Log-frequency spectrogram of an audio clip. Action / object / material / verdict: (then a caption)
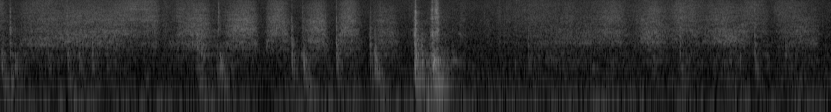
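scrape / plastic coffee maker / plastic / none. A paper towel wipes the top and lid area of a white plastic single-serve coffee maker with a hollow body while the other hand steadies the drip tray, and the lid may be handled at the end. Soft, papery rubbing swishes come in repeated strokes with a bright, hissy texture. A brief, louder scuffing burst stands out just past the two-second mark.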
